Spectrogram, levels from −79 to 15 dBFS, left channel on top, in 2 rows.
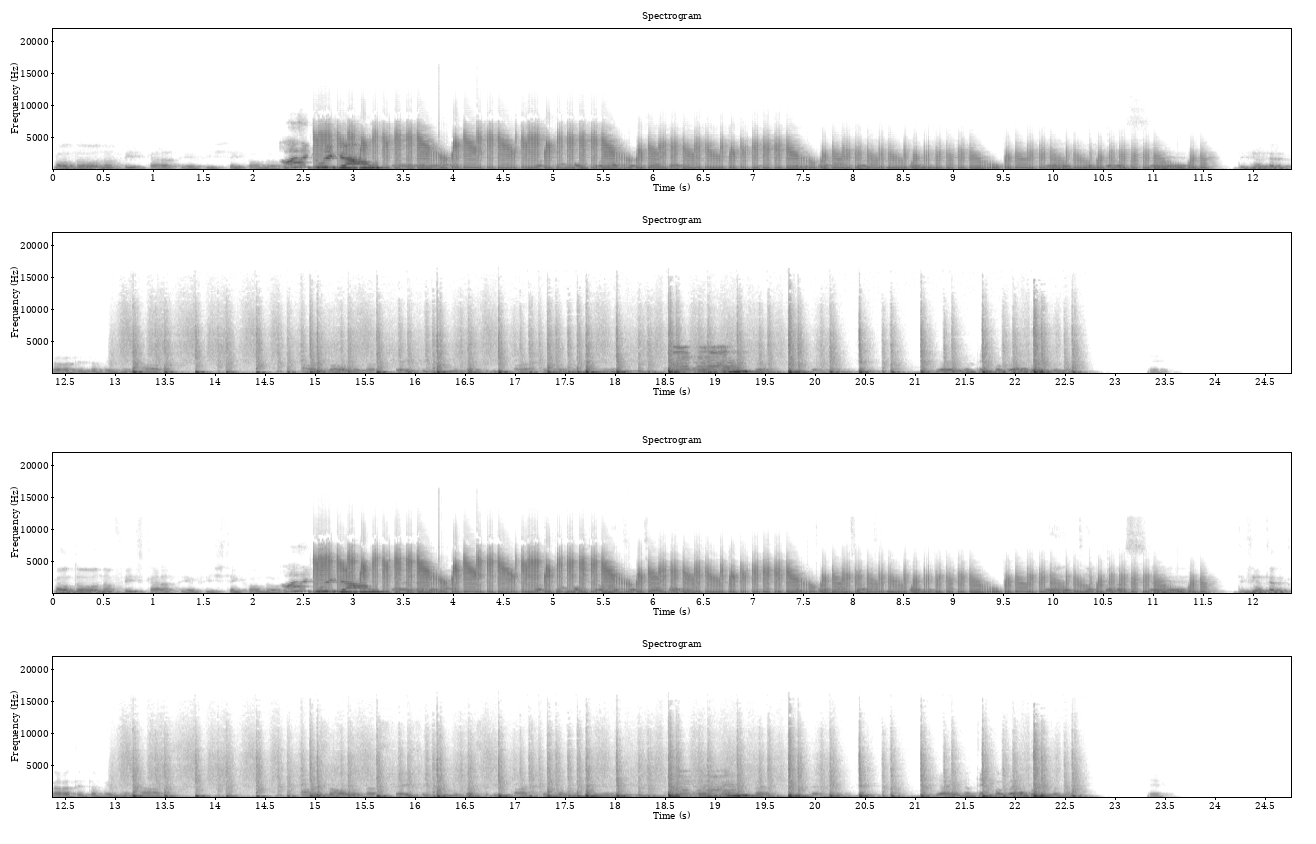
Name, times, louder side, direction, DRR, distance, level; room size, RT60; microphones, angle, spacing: voice 1, 0.0-2.3 3.4-4.1 4.8-6.4 7.0-8.9 9.9-11.5 11.8-13.5 14.8-18.5 18.8-20.3 21.2-22.6 23.3-23.4, right 1 dB, 80° right, 3.1 m, -33 dB
voice 2, 2.3-3.3 18.6-19.3, left 3 dB, 85° left, 0.7 m, -20 dB
sound 1, 2.6-11.6, right 1 dB, 10° right, 1.0 m, -28 dB
sound 2, 12.9-22.7, equal, 5° left, 0.6 m, -25 dB
14.0 x 6.1 x 4.6 m
head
